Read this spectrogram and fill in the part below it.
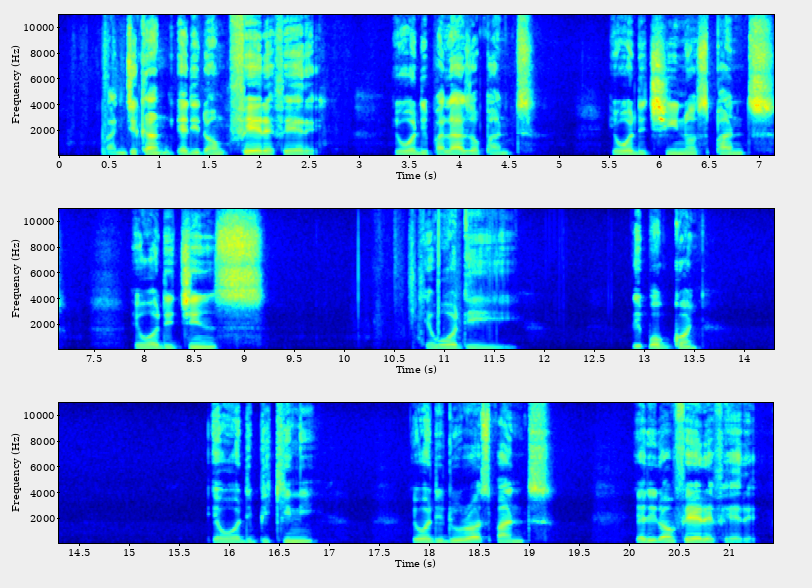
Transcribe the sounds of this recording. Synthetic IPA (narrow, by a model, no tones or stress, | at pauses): paɲd͡ʒikanʔɛɗiɗɔnfɛɾɛfɛɾɛ | ʔɛwodipalazɔpant | ʔɛwodit͡ʃinɔspant | ʔɛwodid͡ʒins | ʔɛwodi | ɗiɓɔɡːɔɲ | ʔɛwodibikʰini | ʔɛwodiduɾɔspant | ʔaɗiɗɔnfɛɾɛfɛɾɛ̰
